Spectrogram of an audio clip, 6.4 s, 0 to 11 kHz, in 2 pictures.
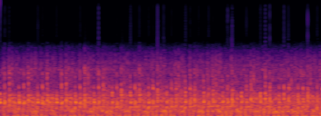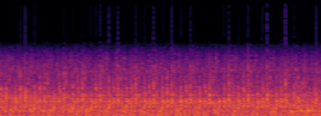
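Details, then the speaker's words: Engine of the owner's Caravan 4-cylinder (called "Cargo 76"), first start of the day after returning from work: a busy, rapid knocking rides steadily over the idle. It is an internal engine knock of unclear cause. "Fala galera, fazer um vídeo aqui mostrando um barulho estranho que tá no motor da minha Cargo 76."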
